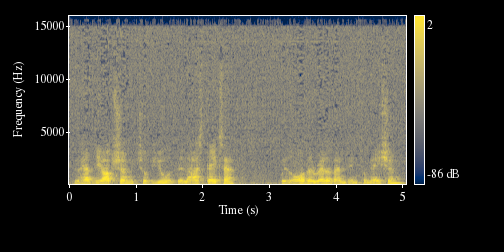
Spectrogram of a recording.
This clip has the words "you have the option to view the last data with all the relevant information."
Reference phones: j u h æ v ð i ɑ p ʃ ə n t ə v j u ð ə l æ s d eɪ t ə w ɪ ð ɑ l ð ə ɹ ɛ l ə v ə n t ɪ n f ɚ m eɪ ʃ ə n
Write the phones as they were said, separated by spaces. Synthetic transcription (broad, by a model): j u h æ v ð i ɑ p ʃ ə n t ə v j u ð ə l æ s d eɪ t ə w ɪ ð ɑ l ð ə ɹ ɛ l ə v ə n t ɪ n f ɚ m eɪ ʃ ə n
